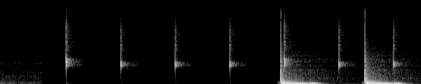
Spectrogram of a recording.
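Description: A metronome-like count-in of four short, even clicks about half a second apart. Then, from near the three-second mark, a deep kick-drum one-shot sample is played twice from a keyboard in GarageBand's iPad sampler while the clicks keep time.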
